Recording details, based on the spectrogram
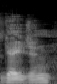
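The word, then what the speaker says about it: Gaijin: stayed with gay yet I think is gaging I think that's how it's pronounced it's spelled kind of weird as GA I J I n Cajun studios for 12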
